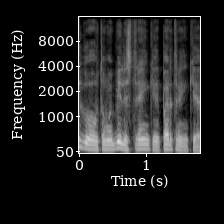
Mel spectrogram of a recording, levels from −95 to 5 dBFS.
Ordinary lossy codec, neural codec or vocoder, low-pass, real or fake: AAC, 64 kbps; none; 14.4 kHz; real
